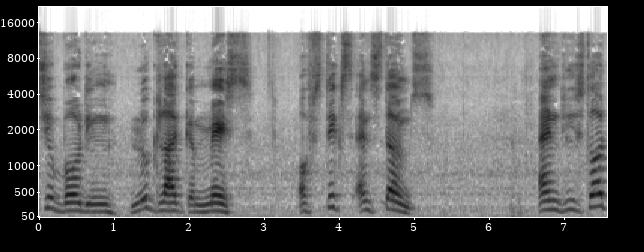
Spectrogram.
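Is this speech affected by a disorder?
Yes: cerebral palsy; legs affected.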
